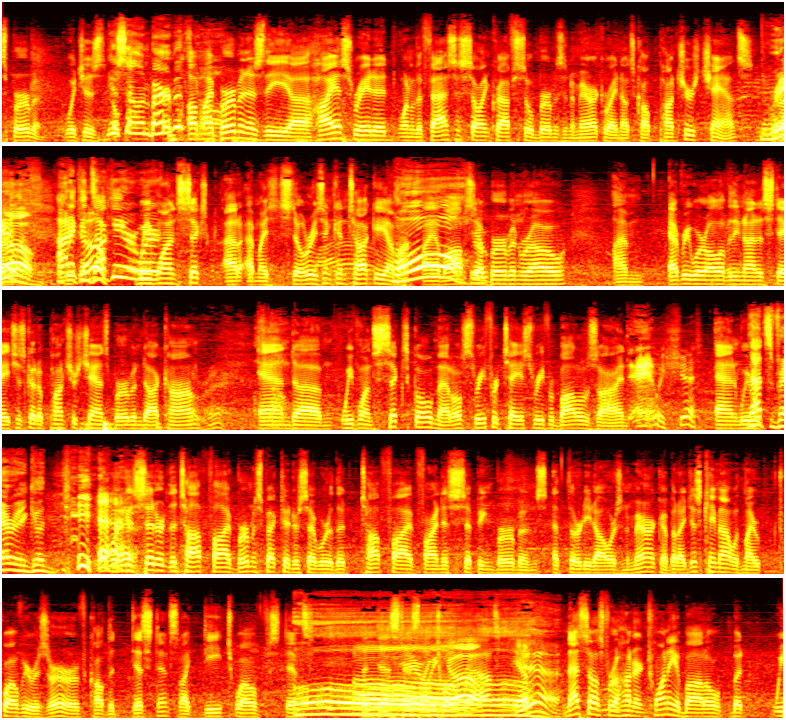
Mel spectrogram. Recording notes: LIVE From Radio Row In LA.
